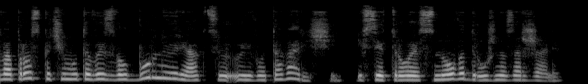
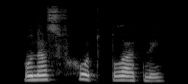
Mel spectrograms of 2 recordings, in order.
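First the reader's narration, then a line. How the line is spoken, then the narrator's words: Icy cold tone. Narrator (Russian): ледяным тоном сообщил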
